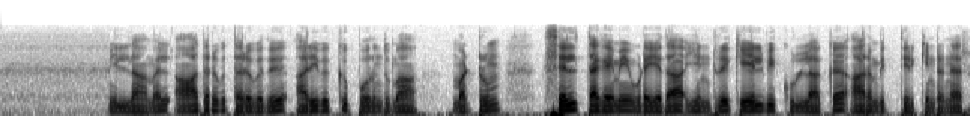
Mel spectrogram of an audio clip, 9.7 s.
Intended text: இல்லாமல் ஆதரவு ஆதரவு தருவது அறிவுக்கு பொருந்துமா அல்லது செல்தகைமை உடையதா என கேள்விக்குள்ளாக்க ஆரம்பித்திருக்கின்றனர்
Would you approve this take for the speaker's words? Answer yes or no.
no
